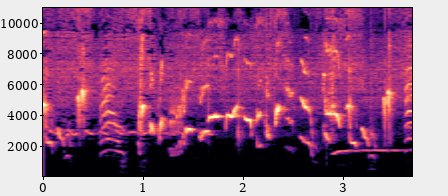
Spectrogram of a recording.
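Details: Oriental magpie-robin song with high emulsion, used as a training recording: a dense, varied run of sharp chirps, whistles and buzzy notes with a long steady whistle near the end.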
